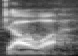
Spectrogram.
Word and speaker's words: Jawa: hippie places ve for Java or Jawa depending on your pronunciation So This Island right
